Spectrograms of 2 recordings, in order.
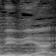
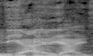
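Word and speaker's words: Beady Eye: Yo pensé que se decía DDI, ojo. – Se escribe Beadi Eje. – Beadi Eje. – BDI se dice.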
